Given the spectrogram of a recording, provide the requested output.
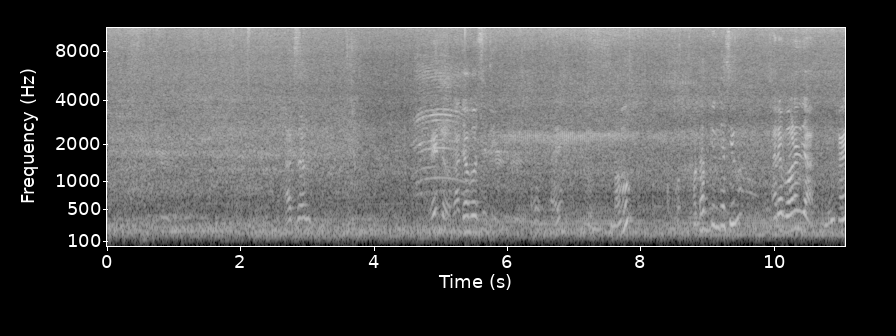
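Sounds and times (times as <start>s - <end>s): drawn-out wavering call: 4.6s - 6.2s.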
